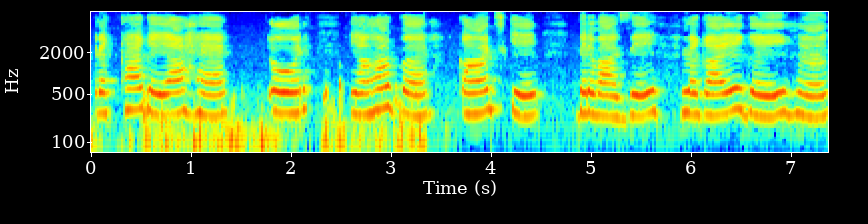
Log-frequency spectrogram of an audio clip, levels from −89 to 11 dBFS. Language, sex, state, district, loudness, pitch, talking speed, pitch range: Hindi, male, Punjab, Pathankot, -14 LUFS, 265 Hz, 95 wpm, 250-275 Hz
